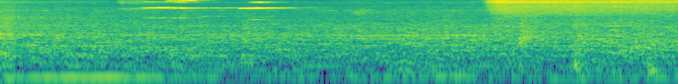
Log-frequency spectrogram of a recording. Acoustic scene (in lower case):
subway station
